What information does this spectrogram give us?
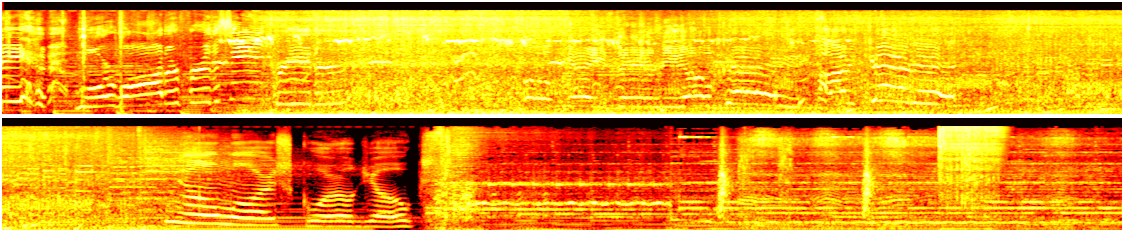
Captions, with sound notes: More water for the sea critter. Okay, Sandy, okay! I get it! No more squirrel jokes. [buzzing]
